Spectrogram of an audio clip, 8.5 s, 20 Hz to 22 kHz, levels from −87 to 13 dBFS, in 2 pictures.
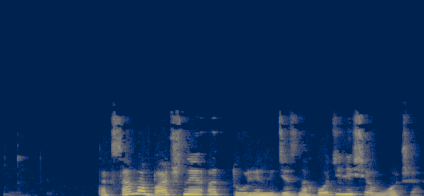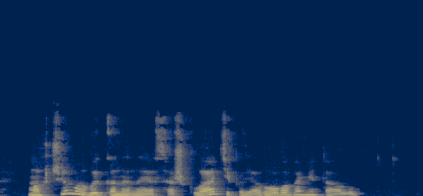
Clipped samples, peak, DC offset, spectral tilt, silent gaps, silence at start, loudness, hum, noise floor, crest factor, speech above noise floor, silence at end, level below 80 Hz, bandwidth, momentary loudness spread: under 0.1%; -2 dBFS; under 0.1%; -6.5 dB/octave; none; 1 s; -18 LUFS; none; -76 dBFS; 18 dB; 58 dB; 0.65 s; -70 dBFS; 9.6 kHz; 12 LU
